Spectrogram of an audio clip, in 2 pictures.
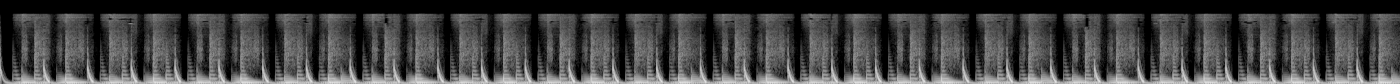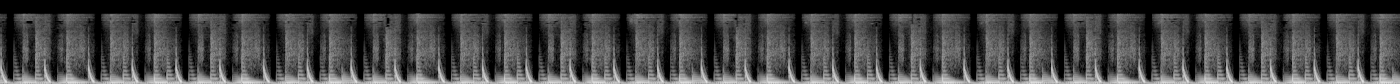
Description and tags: swing beat 52 by kris demo beat loop
ultra-hardcore, rave, 137, 05bpm, hardcore, club, dance, techno, hard-techno, swing-beat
